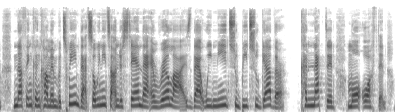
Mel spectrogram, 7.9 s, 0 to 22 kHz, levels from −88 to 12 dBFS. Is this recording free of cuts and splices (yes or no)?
yes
